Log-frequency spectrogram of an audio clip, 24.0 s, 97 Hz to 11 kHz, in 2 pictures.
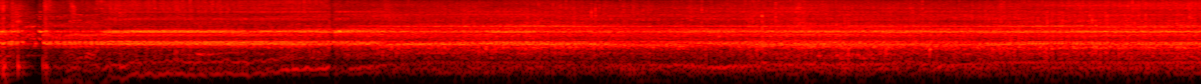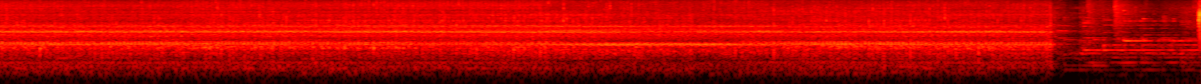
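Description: Thermomix TM6 motor running at speed 3.5 with the butterfly whisk, churning strawberries and bananas into ice cream. It makes a steady whine that climbs in pitch over the first few seconds, then holds, and stops about 22 seconds in.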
